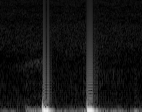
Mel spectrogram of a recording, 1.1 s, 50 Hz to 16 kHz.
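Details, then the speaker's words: Normal heart sounds via stethoscope in a roleplay exam of an adult woman breathing normally: two clean low thumps, S1 then S2, no murmur, no S3 or S4. "So I'm not hearing any murmurs. I'm able to hear S1 and S2."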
